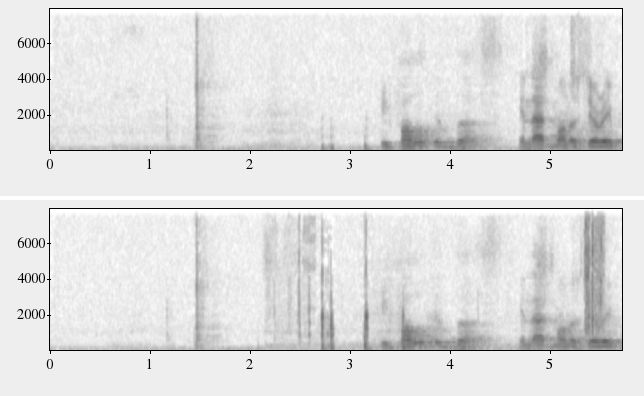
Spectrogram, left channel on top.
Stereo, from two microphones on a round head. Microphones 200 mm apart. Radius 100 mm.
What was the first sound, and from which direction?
A microwave, 5° left (ahead or behind).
